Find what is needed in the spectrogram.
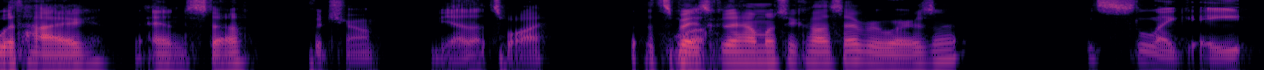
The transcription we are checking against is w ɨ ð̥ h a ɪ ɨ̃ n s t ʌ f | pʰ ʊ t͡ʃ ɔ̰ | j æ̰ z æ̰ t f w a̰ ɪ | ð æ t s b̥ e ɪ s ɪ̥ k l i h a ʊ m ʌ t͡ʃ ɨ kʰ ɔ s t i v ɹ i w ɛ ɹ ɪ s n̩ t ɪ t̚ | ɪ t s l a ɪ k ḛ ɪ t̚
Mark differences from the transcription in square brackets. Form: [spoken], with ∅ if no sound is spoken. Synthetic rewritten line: w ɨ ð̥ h a ɪ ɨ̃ n s t ʌ f | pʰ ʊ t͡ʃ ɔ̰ | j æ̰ [ð] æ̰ t [s] w a̰ ɪ | ð æ t s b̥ e ɪ s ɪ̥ k l i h a ʊ m ʌ t͡ʃ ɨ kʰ ɔ s t [ɛ] v ɹ i w ɛ ɹ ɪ [z] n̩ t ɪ t̚ | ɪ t s l a ɪ k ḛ ɪ t̚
